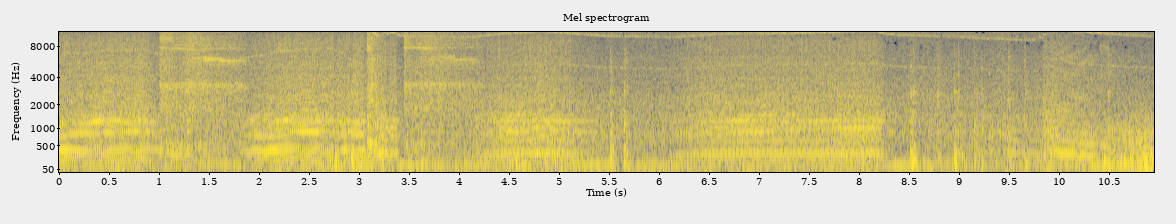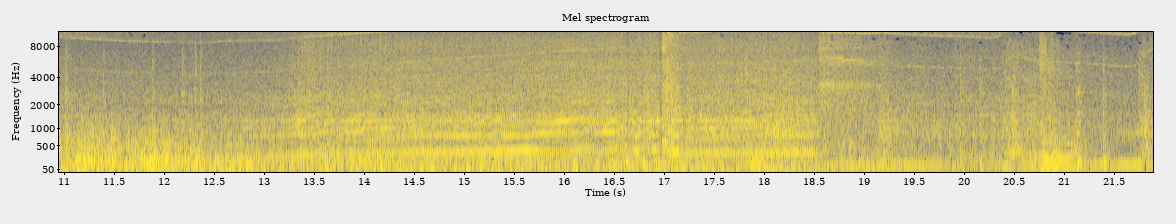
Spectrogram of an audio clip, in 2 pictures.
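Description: A powerful car engine roars, revving up and dropping back with each gear change.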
